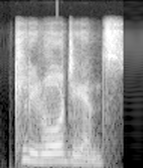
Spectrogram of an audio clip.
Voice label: "clairaudience", Indian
